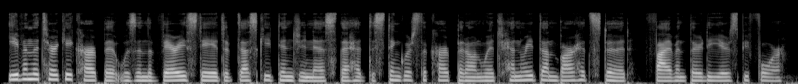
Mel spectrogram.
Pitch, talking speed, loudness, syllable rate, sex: 185 Hz, 210 wpm, -19 LUFS, 5.9 syllables/s, female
